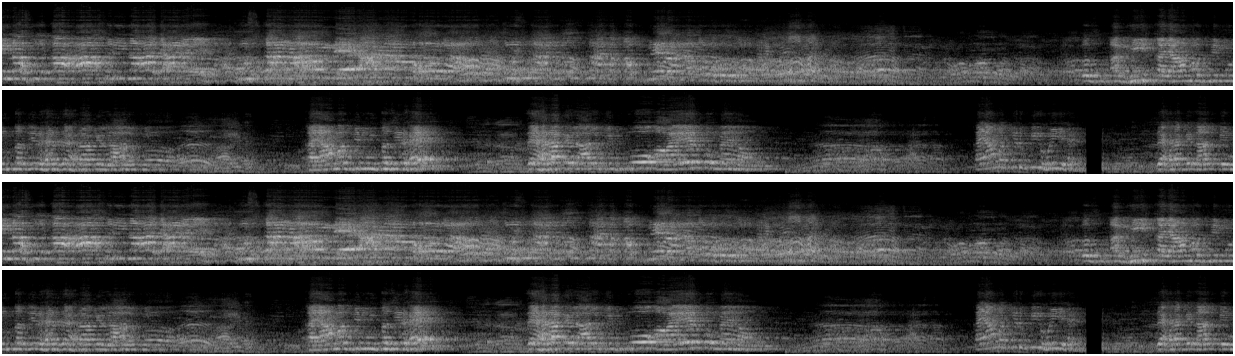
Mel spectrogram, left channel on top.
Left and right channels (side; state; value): both; identical; correlation 1.00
